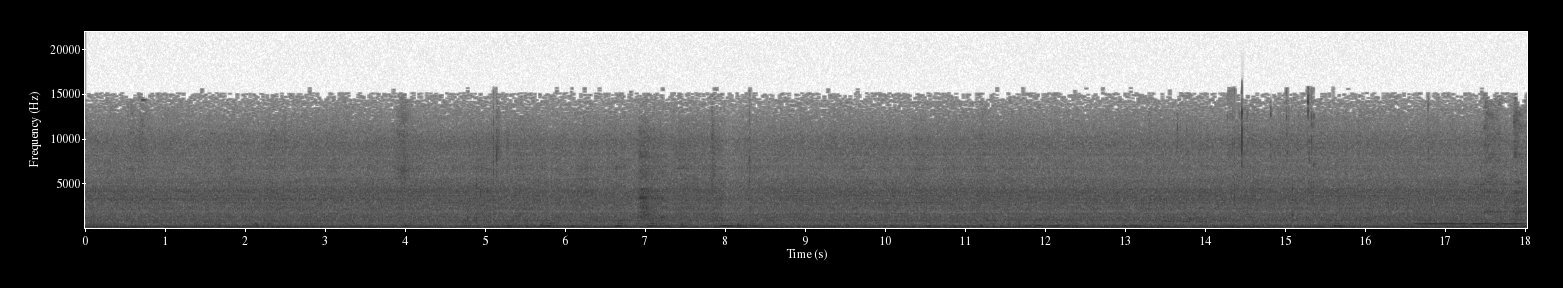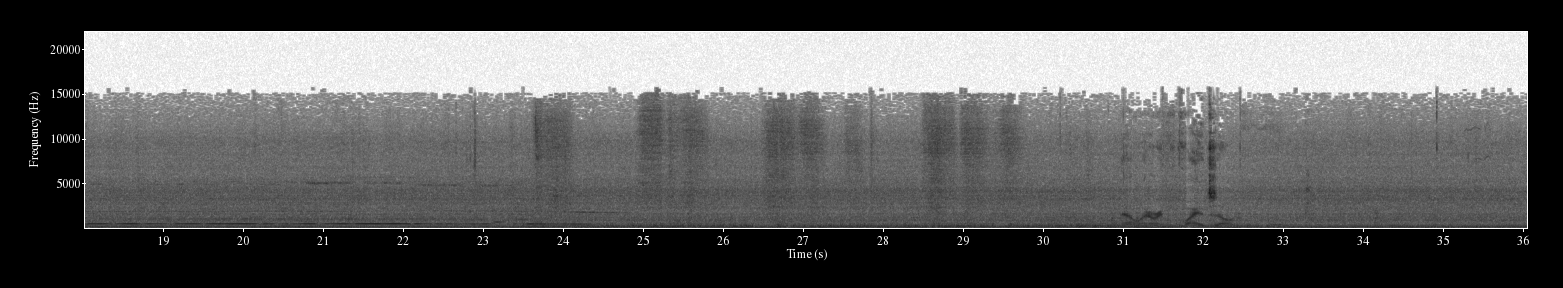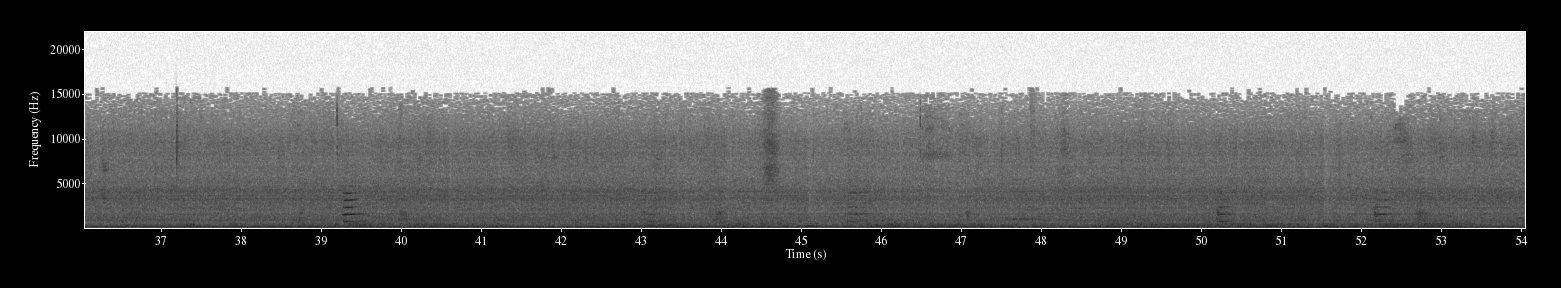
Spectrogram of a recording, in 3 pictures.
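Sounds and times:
train car running rumble: 0.0 - 54.0.

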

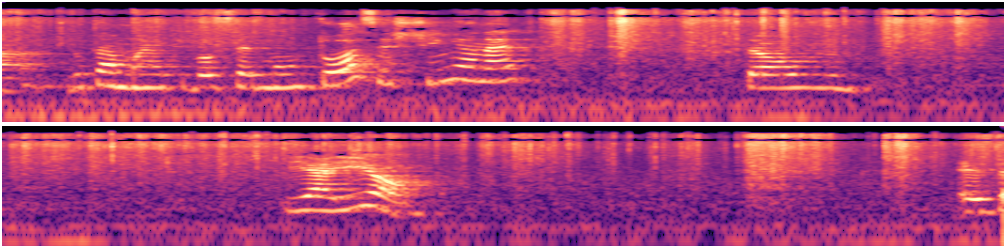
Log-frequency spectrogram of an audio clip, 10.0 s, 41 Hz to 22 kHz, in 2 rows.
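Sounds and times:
tissue paper rustling and crinkling: 0.0 - 10.0.

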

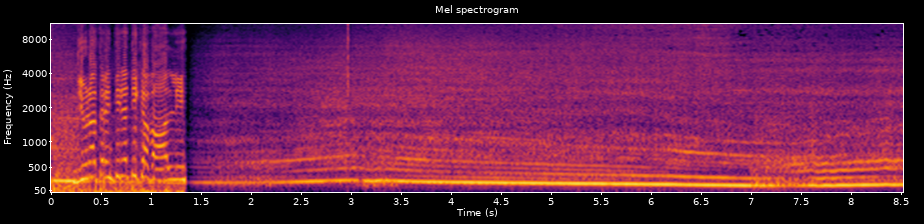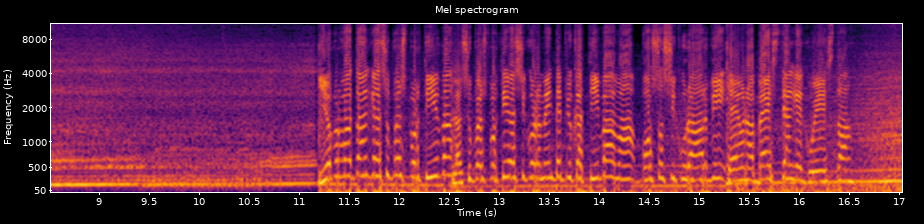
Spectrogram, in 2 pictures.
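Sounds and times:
motorcycle engine passing by: 1.4 - 11.2.

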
